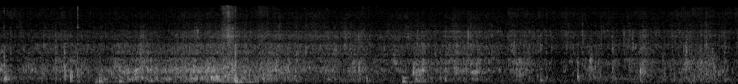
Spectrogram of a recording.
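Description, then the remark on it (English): A mother moose and her two calves wade through shallow, grassy water, with steady sloshing and irregular splashes at close range against a constant wash of outdoor background noise. “So they're plodding through the water.”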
